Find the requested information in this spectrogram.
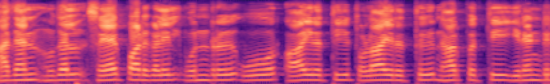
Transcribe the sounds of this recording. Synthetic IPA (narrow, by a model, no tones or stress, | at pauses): ɐðɐnmʊðɐlsɛjɐɾpaːɽɯɣɐɭɪlɔndrɯoːɾaːjɪɾɐt̪ːɯt̪ɔɭːaːjɪɾɐt̪ːɯnaːrpɐt̪ːɯɪɾɐɳɖɯ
